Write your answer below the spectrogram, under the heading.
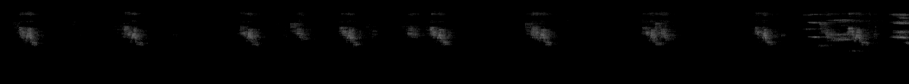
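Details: Common myna bringing nestlings as food to its young; short, sharp downward chirps repeated irregularly about once a second, with a steady high hiss behind them.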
